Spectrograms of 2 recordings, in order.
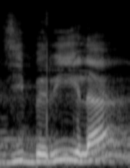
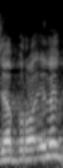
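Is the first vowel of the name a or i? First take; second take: i; a. First: The first vowel is i, with no a-i. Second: The first vowel is a, with a-i later. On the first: "jim kasrah" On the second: "juga bisa"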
